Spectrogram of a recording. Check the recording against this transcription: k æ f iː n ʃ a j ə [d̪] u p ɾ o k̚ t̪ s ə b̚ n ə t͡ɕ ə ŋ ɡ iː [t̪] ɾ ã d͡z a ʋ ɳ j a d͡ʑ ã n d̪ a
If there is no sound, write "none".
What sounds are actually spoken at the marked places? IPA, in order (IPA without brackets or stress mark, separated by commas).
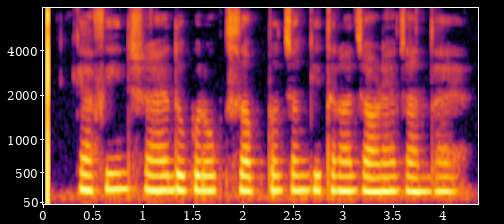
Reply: d̪, t̪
